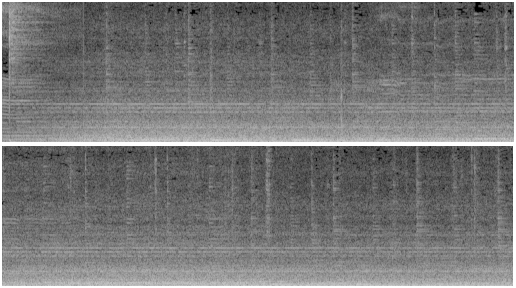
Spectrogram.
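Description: Airliner in flight heard from inside the cabin at a window seat: a loud, steady roar of engine and airflow, with music playing faintly under it.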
